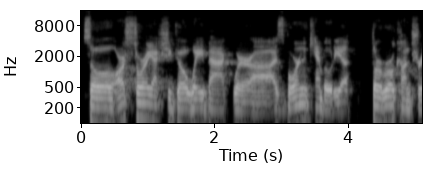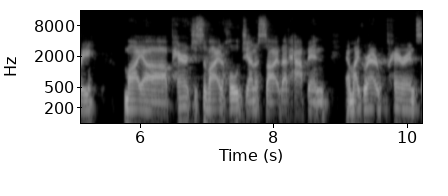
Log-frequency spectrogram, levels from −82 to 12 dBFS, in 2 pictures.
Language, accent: English, American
